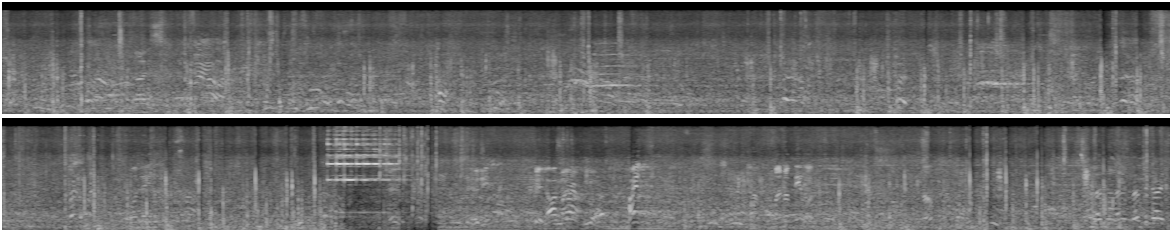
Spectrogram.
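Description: Sparring bout in a large echoing hall: background voices and chatter with scattered thuds of kicks and punches and feet on the ring canvas. A brief high tone sounds about two-thirds of the way through.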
